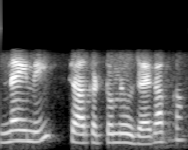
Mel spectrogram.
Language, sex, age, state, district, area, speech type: Hindi, female, 60+, Rajasthan, Jaipur, urban, conversation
